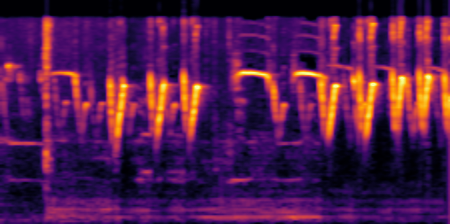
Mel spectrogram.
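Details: Bar-winged prinia singing energetically, used as a lure recording to provoke other prinias to respond: rapid series of sharp, high V-shaped chirps, with a few long steady whistled tones in the background.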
